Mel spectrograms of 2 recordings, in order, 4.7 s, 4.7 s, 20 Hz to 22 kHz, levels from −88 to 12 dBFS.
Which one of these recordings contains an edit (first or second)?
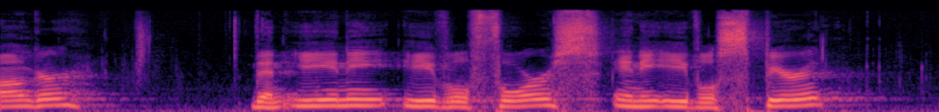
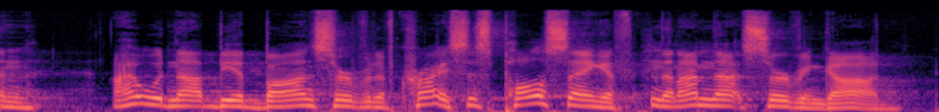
second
